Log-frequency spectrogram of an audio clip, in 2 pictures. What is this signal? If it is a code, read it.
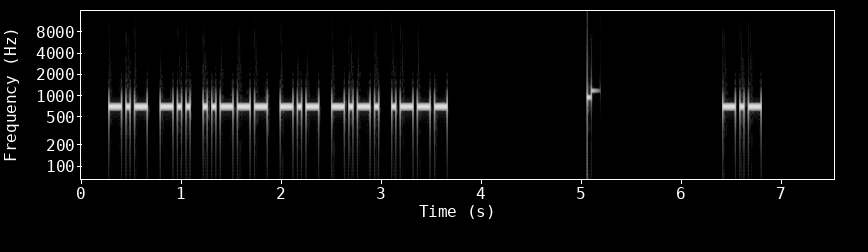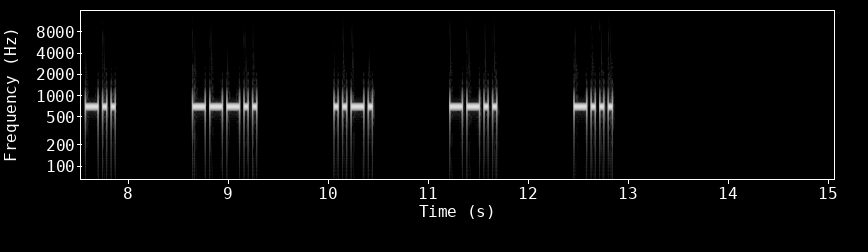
Morse code, heard as a keyed tone, about 28 wpm, spaced as for 14 wpm, 700 Hz. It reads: KD2KCJ KD8FZB
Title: USA Call Signs - 6 Characters - 6x Character Spacing - 28wpm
